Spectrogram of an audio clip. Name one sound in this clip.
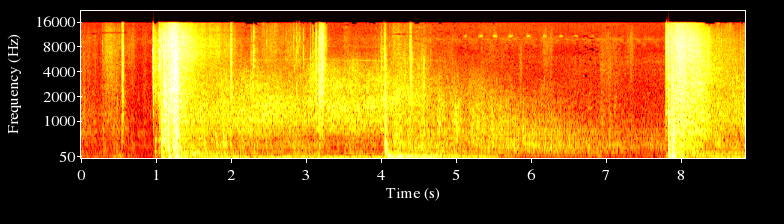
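A rocket launcher fires with a loud whoosh.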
